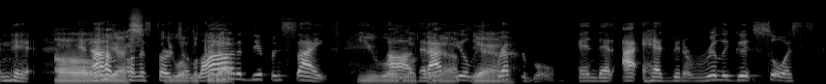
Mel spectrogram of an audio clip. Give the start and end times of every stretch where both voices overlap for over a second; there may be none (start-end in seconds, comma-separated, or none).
0.8-2.4, 3.9-5.2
